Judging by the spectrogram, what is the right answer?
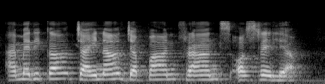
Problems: none marked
